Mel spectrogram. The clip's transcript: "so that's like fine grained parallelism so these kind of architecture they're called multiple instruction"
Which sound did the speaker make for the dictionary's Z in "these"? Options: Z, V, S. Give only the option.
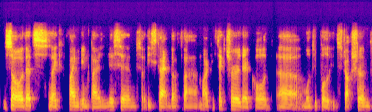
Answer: S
